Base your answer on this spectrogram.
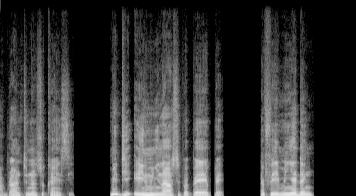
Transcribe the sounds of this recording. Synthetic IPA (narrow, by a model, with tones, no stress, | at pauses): a̰˨bɾã˦n˦tʰɪ˨˦nʊ̃˦n̩˦sʊ˦kʰã̰˨n˨sḭ˨ | mɪ̃˦di˨ʔæ˨ji˦nĩ˦mũ˦ɲĩ˨nãː˦sʊ˨pʰɛ˨pʰɛː˦pʰɛ˦ | æ˦fe˨ɾi˨mɪ̃˦ɲɛ̃˦dɪ̃˦ŋ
